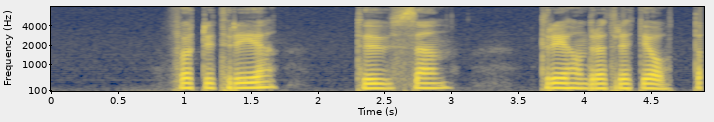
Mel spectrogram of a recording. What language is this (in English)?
Swedish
